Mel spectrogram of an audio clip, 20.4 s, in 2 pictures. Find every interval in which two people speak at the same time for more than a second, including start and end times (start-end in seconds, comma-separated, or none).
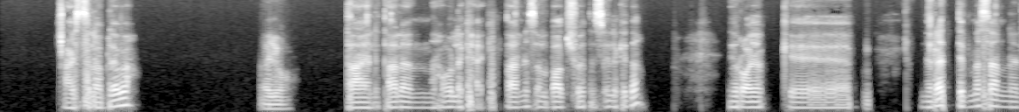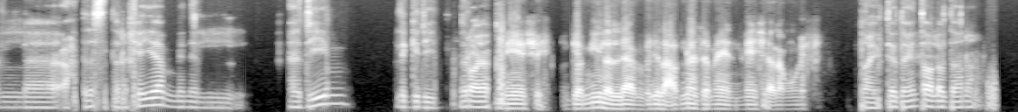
none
